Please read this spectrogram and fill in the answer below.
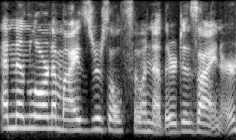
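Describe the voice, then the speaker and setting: In a normal speaking voice, a woman with an American accent talks at a fairly high pitch with ordinary pitch variation. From Oklahoma. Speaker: knitwear designer. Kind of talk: casual interview chat.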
